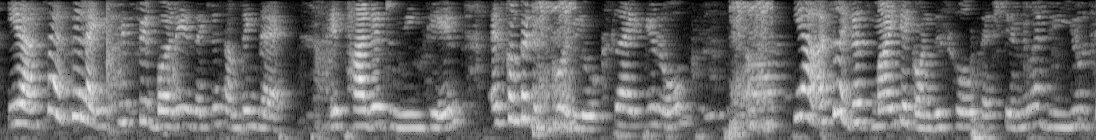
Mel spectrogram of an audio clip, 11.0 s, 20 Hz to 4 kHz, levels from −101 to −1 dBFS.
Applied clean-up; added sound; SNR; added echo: classical method log-MMSE.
